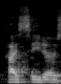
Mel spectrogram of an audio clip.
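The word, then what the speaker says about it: Caicedo: concrete interest whilst others under consideration include rice sicido and Lavia caicido so if you're having you want to pronounce it and love you interesting to note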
